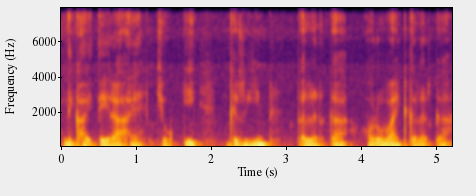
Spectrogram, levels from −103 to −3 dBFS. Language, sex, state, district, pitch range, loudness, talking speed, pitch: Hindi, male, Himachal Pradesh, Shimla, 105-135 Hz, -16 LUFS, 150 wpm, 120 Hz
